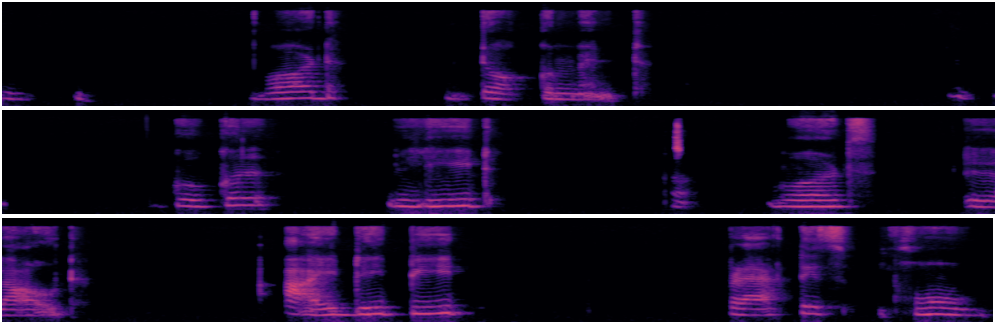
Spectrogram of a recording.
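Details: Woman with aphasia and apraxia of speech after a stroke; speaks Marathi, Hindi and English, with words coming out mixed; aphasia with apraxia of speech.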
